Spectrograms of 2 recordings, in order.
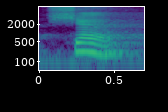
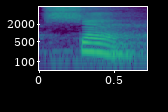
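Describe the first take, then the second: The two takes are said the same way.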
